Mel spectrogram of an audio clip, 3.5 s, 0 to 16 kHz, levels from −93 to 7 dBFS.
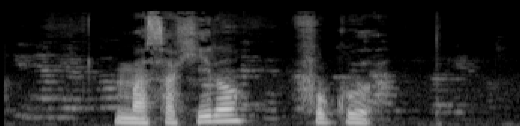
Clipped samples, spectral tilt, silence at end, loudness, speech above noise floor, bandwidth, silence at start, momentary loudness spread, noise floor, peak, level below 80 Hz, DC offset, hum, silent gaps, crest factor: under 0.1%; -6 dB/octave; 0.85 s; -24 LUFS; 35 dB; 11.5 kHz; 0.3 s; 20 LU; -59 dBFS; -4 dBFS; -58 dBFS; under 0.1%; none; none; 22 dB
